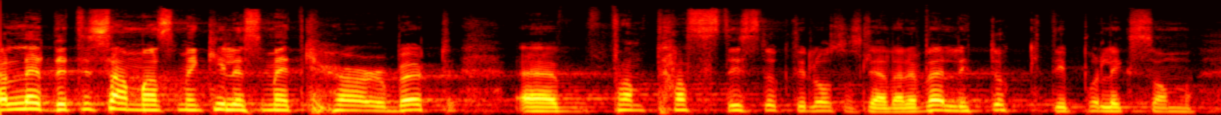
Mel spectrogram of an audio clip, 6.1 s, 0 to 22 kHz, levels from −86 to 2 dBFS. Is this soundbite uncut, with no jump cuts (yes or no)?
no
